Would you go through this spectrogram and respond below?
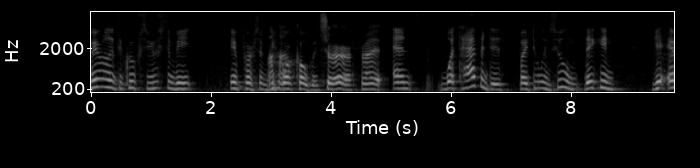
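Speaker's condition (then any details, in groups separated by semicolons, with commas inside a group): ALS; some pills hard to swallow, tongue twists on long words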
